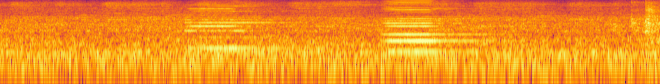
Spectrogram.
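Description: An elevator chime rings twice.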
